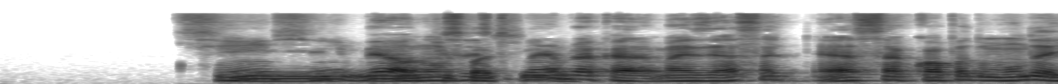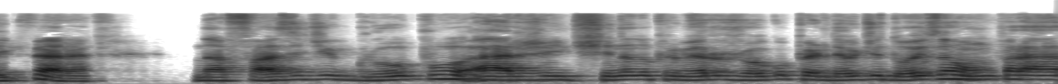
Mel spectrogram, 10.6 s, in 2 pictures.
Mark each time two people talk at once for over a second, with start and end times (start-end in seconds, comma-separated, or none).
1.1-2.9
